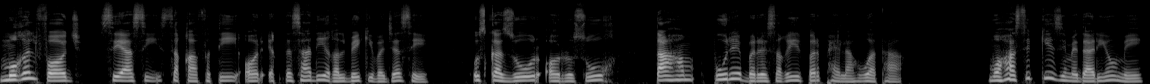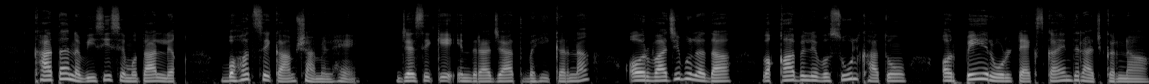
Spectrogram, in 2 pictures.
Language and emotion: Urdu, neutral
